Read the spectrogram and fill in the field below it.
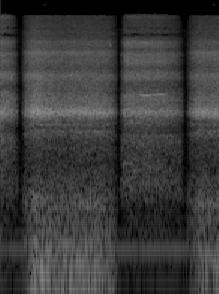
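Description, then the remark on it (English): A person imitates slow breathing through the nose: long, airy, hissing breaths separated by brief pauses, with no talking. “And the person is chilling at the point. Just breathing through his nose.”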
